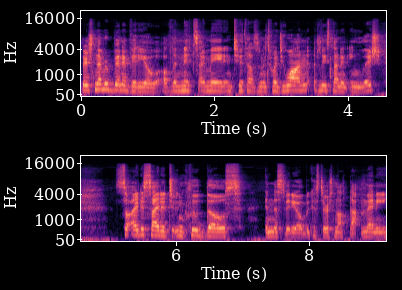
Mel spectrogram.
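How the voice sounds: A woman speaks at a fairly low pitch with fairly even intonation.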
